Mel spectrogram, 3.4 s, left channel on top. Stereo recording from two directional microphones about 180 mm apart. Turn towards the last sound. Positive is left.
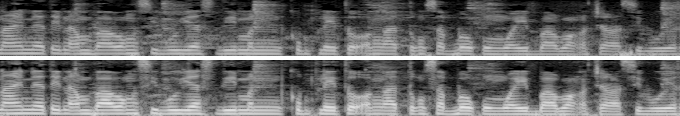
turn(degrees=-45)  # may be behind; listen again after turning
